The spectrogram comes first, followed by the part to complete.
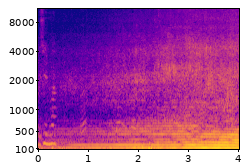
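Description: An engine running at a steady pitch, growing gradually louder as it comes closer, after a brief bit of voice at the start.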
